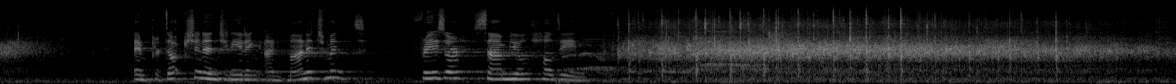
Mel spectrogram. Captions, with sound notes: In Production Engineering and Management, Fraser Samuel Haldane. (CHEERS) (APPLAUSE)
